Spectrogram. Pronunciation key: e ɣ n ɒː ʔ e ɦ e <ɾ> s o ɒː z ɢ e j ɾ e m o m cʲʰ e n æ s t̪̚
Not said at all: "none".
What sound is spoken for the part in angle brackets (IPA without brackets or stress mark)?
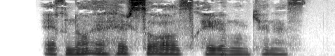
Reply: ɾ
